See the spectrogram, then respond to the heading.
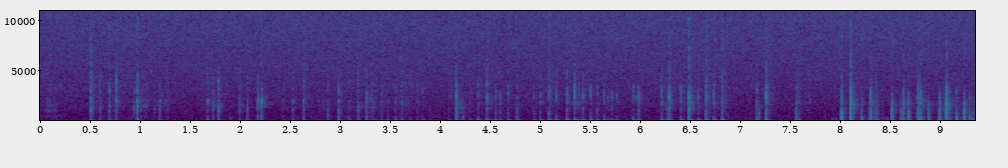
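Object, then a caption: Thin flat cork coaster. A thin, flat, toast-shaped solid cork coaster is tapped and scratched with long nails. Rapid, dull, low-pitched taps with almost no ring mix with faint scratching. The taps come thicker and louder in the second half.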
